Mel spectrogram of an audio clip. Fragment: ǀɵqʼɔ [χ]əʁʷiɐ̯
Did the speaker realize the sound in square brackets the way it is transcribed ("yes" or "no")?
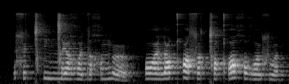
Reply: yes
